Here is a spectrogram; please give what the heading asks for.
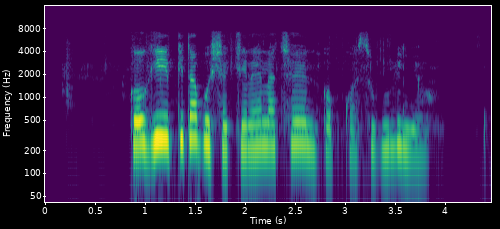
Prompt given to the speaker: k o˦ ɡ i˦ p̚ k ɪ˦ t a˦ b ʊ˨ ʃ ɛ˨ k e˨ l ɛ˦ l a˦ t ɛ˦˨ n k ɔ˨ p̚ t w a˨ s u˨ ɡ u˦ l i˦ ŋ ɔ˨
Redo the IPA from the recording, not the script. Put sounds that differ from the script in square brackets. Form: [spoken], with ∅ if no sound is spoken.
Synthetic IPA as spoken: k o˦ ɡ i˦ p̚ k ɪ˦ t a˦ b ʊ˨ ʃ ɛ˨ k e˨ l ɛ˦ l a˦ [t͡ʃ] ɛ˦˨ n k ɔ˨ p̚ [k] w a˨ s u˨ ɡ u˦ l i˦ [ɲ] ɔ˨

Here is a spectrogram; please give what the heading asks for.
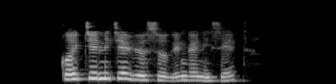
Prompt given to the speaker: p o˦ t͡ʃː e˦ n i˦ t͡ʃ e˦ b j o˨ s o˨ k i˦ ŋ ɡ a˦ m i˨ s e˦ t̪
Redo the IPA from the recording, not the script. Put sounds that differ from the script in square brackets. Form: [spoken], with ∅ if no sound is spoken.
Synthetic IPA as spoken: [k] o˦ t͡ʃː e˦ n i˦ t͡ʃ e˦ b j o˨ s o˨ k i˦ ŋ ɡ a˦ [n] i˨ s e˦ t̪

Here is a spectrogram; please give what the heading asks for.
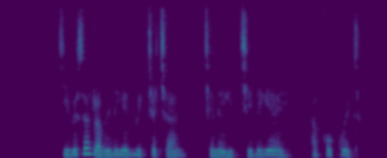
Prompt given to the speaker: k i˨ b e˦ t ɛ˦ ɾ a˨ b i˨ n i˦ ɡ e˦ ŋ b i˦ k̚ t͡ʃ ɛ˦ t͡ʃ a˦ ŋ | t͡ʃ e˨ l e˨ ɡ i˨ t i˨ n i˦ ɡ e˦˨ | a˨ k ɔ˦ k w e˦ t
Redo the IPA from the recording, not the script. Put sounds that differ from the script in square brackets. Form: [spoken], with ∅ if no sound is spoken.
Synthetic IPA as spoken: k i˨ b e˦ [s] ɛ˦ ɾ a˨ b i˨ n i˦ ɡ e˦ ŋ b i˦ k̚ t͡ʃ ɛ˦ t͡ʃ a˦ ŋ | t͡ʃ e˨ l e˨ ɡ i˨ [t͡ʃ] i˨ n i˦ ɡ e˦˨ | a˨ k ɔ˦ k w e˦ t

